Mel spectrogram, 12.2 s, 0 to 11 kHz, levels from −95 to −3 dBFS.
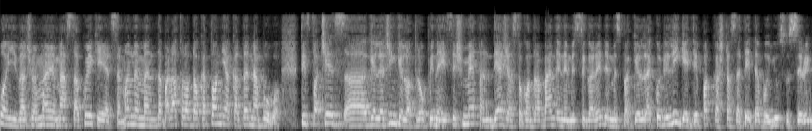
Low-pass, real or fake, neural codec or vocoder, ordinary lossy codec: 7.2 kHz; fake; codec, 16 kHz, 0.4 kbps, LongCat-Audio-Codec; AAC, 48 kbps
